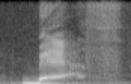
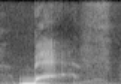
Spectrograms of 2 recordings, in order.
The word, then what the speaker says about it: bath: الاي بيتنطق مش لما بيبقى جاي بعده th، زي bath، حمام. ما بنقولش bath زي البريتش او البريطاني، bath. لو الاي جاي بعدها th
